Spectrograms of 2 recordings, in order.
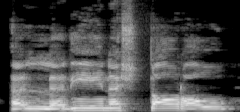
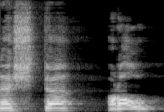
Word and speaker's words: اشتروا: لأنهم بتأثير، بل بعض يقرأها التاء مفخمة بتأثير الراء المفخمة لأنها مفتوحة، يقولون الذين اشتروا، هذا خطأ. إذن قسم الكلمة، فكك الكلمة، الذين اشتروا، لاحظتم؟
